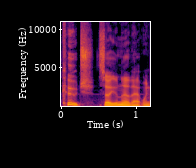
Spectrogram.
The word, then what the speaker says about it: Couch: I told you our street that's spelled like couch here is pronounced cooch, so you'll know that when you come visit Portland.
